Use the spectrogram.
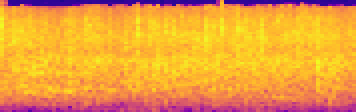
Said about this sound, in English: Come on, somebody. Clap your hands and rejoice in that today.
